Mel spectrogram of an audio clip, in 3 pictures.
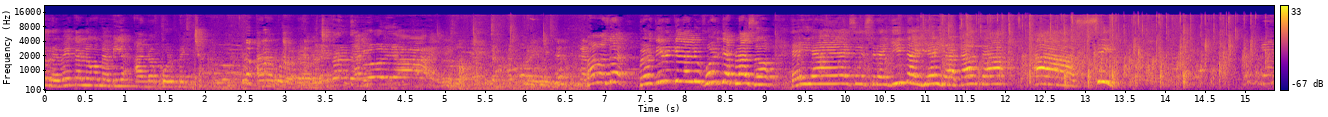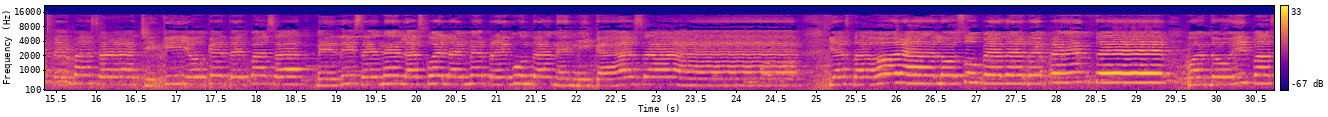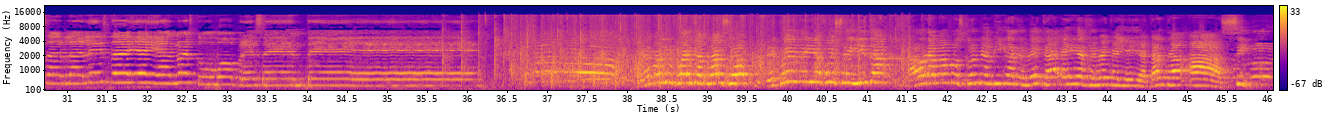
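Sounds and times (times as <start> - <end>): girl singing into a microphone: 15.2 - 36.2.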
